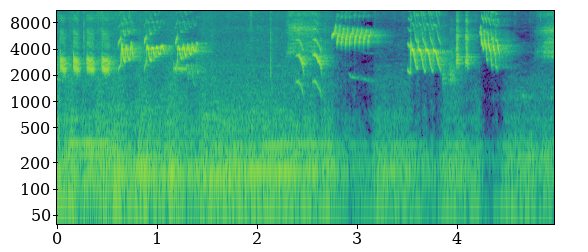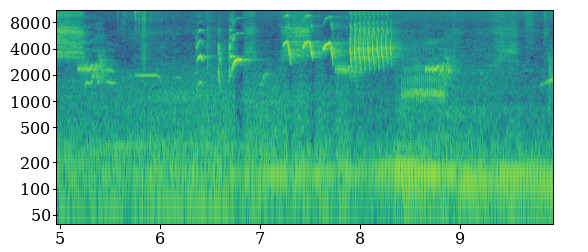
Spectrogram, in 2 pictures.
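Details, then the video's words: Javan pied starling singing energetically, pouring out rapid, varied phrases: harsh buzzy bursts, crackling chatter and thin whistles in quick succession, with brief pauses between clusters. "jalak suren gacor kretekan nggaruda"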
